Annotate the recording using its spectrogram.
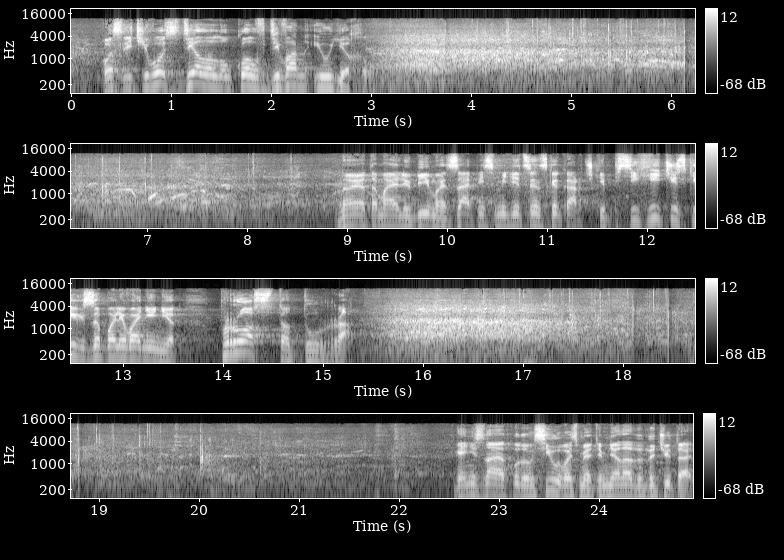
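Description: A middle-aged man reads out aloud and with expression through a microphone in a large hall.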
